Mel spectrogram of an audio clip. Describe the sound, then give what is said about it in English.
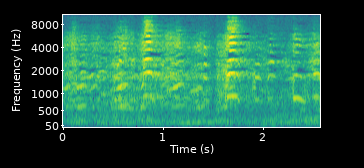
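A flock of over forty geese honks continuously, many overlapping calls layering into a noisy chorus with a few louder cries standing out. No one speaks. “We have to pause while we take a sip of wine and listen to the geese.”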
